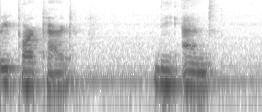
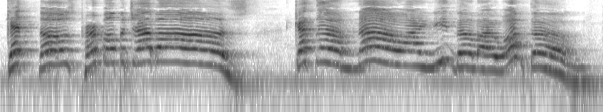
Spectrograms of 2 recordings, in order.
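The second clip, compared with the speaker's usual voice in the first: much higher, louder, slow demanding yell; screaming queen; 12 semitones higher, 7 dB louder, slower than usual. Acted. Queen yelling at soldiers in the distance, hammed-up scream. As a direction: scream after the fleeing boy. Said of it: "Queen Dentina screaming".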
